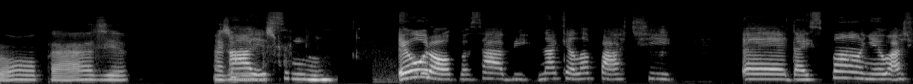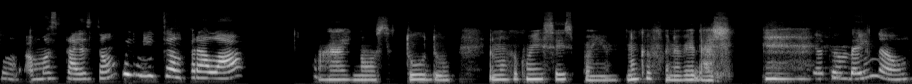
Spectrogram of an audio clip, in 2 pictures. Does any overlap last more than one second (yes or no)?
no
